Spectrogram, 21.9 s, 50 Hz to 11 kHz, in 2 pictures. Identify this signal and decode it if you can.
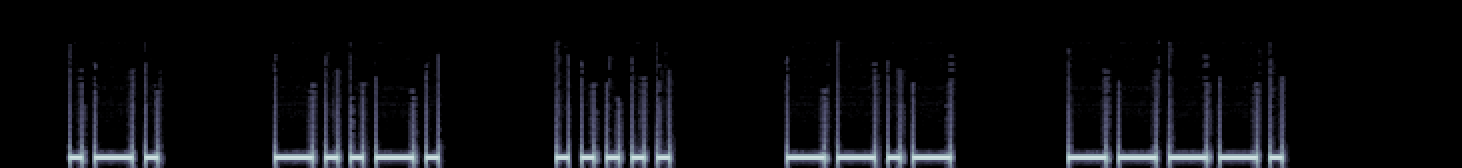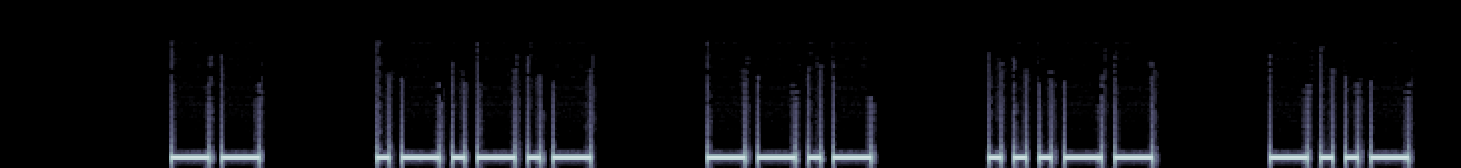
Morse code, heard as a keyed tone, about 13 wpm, spaced as for 7 wpm, 800 Hz. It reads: R/5Q9 M.Q3X
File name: LEZIONI / 10 SIGNS / 10D COMA ws 12wpm 3618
